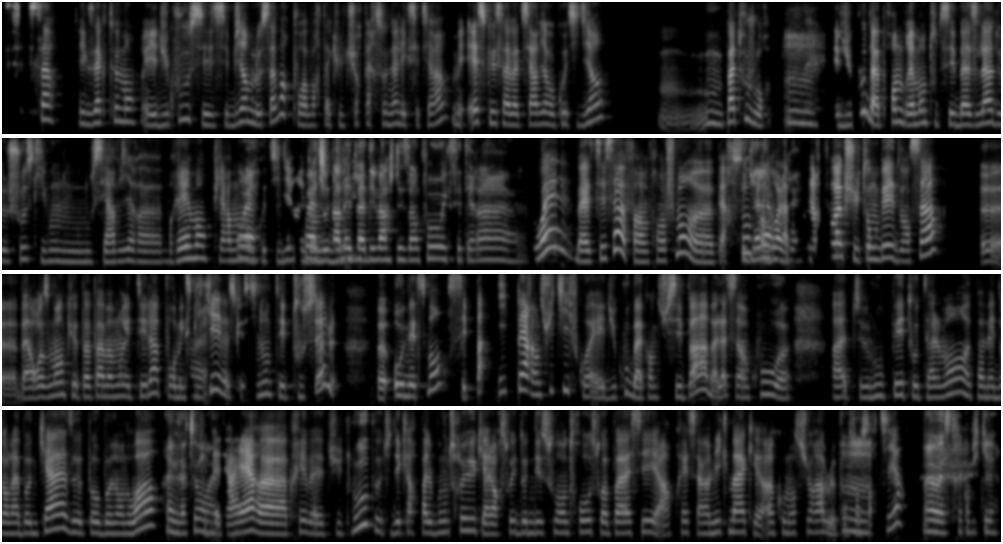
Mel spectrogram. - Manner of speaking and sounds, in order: stressed: "vraiment"; tapping; stressed: "hyper"; other background noise
- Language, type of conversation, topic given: French, podcast, Selon toi, comment l’école pourrait-elle mieux préparer les élèves à la vie ?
